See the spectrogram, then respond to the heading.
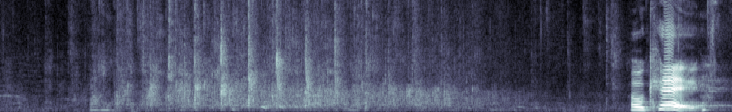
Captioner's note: applause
